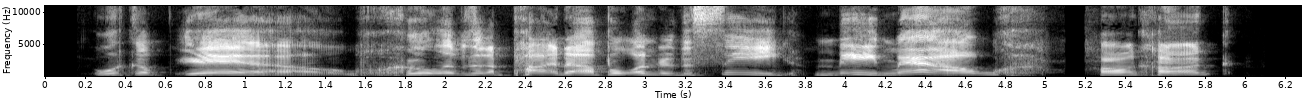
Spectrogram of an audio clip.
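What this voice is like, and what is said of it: Bad cartoon snail character voice. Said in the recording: “Worst Bubsy impression I've ever heard.”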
